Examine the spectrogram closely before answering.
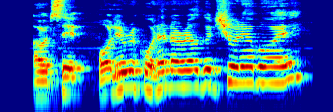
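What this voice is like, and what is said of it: Sing-songy regional accent. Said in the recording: “awesome accent ... it's kind of sing-songy”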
